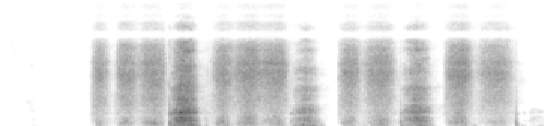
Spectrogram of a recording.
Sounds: Sniff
